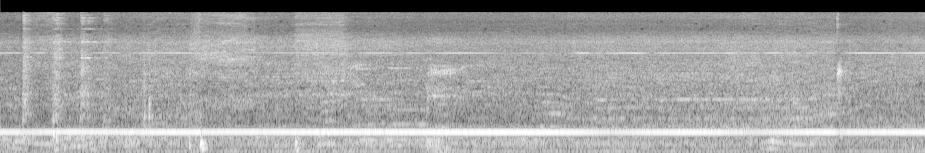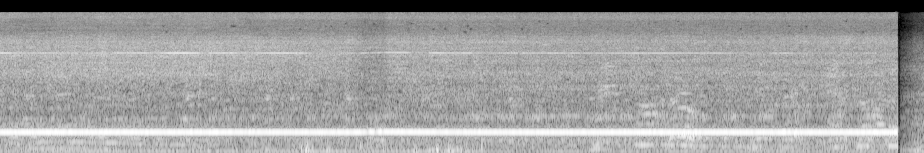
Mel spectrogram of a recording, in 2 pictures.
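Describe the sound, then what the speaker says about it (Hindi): A household vacuum cleaner runs steadily and close by, its constant whine and airflow roar continuing for the whole stretch with a few small knocks and shifts as it cleans. "ये देखो गाइस ये वैक्यूम क्लीनर सफाई हो रही है"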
